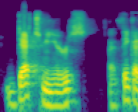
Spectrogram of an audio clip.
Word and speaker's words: Detmers: Reed Detmers. There you go. I think I probably butchered it.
